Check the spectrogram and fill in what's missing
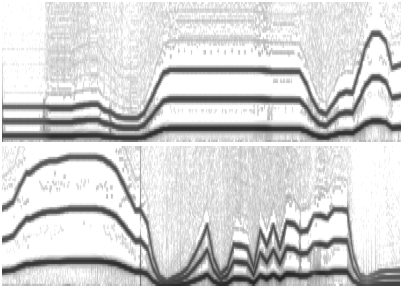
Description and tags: Program went crazy and locked up when trying to record in stereo so I created some stereo versions.
theremin, free, sound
